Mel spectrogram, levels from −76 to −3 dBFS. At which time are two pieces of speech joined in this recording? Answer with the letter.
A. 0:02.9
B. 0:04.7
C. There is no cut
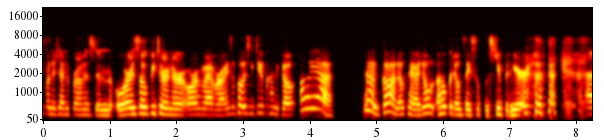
C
